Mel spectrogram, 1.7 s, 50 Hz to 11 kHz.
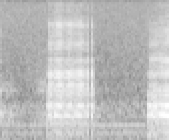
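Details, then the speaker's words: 2022 Audi R8 Performance RWD Coupe (5.2L V10) in the cabin: two short creaky squeaks under half a second each as the occupant shifts, coming from the Nappa leather racing shell seat bolsters, not the car. "Oh my gosh. That noise is coming from the bolsters on these seats. I don't love that sound."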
